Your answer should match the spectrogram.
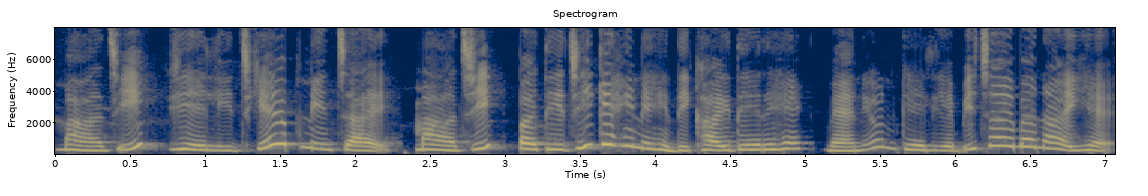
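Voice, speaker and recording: A woman's voice: sits high, sing-song, a little slow, hardly any pauses. A woman voicing a meek, mistreated young bride bird in a cartoon, speaking politely and plaintively. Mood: meek, apologetic.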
